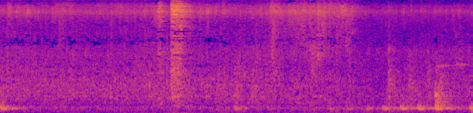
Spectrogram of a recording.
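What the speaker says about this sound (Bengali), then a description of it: "কাঁচা সর্ষের তেল ঢেলে দেব।" Raw mustard oil hits a hot pan of Bengali food, giving a faint, steady sizzle with one brief louder hiss near the start, then a soft crackle that continues alone.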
